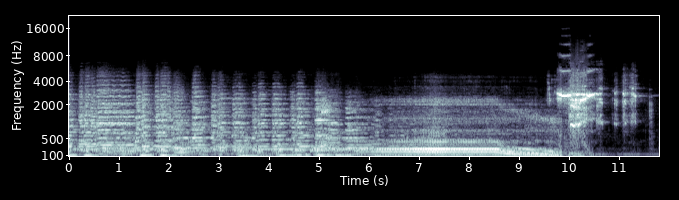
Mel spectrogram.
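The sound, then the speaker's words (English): A taxi's engine hums and rumbles steadily, then near the end its brakes, which need fixing, let out a loud, sharp screech as the taxi stops abruptly, followed by a couple of small clunks. “We ought to get them brakes fixed.”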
